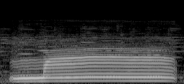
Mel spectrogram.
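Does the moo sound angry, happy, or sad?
sad. A drawn-out moo sounding sad.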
